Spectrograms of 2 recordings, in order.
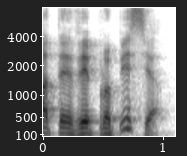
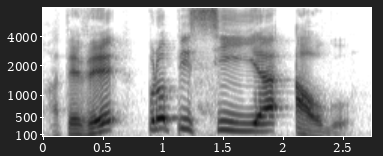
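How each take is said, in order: First: Propícia stressed on PÍ, asked softly; wrong stress on PÍ. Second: Propicia with a long stressed CI; correct stress on CI. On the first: Teacher testing the verb's reading, propícia wrongly stressed on PÍ. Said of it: "como é que você lê o verbo?". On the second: Teacher correcting the verb's reading, propicia stressed on CI. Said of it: "a sílaba tônica é o si". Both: Shown as a demonstration.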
